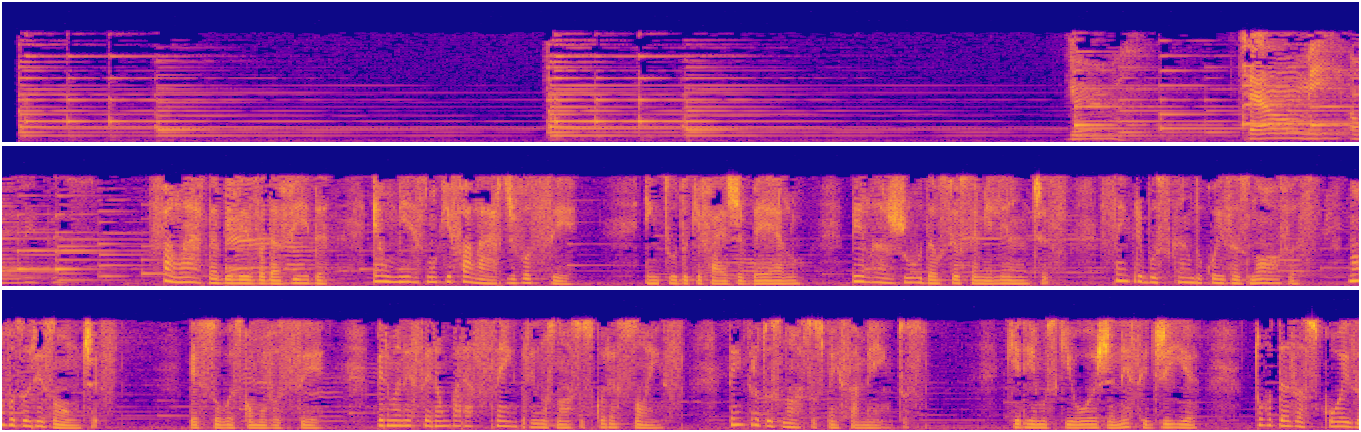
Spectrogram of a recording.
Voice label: Neutro, fem; Telemensagens 2017

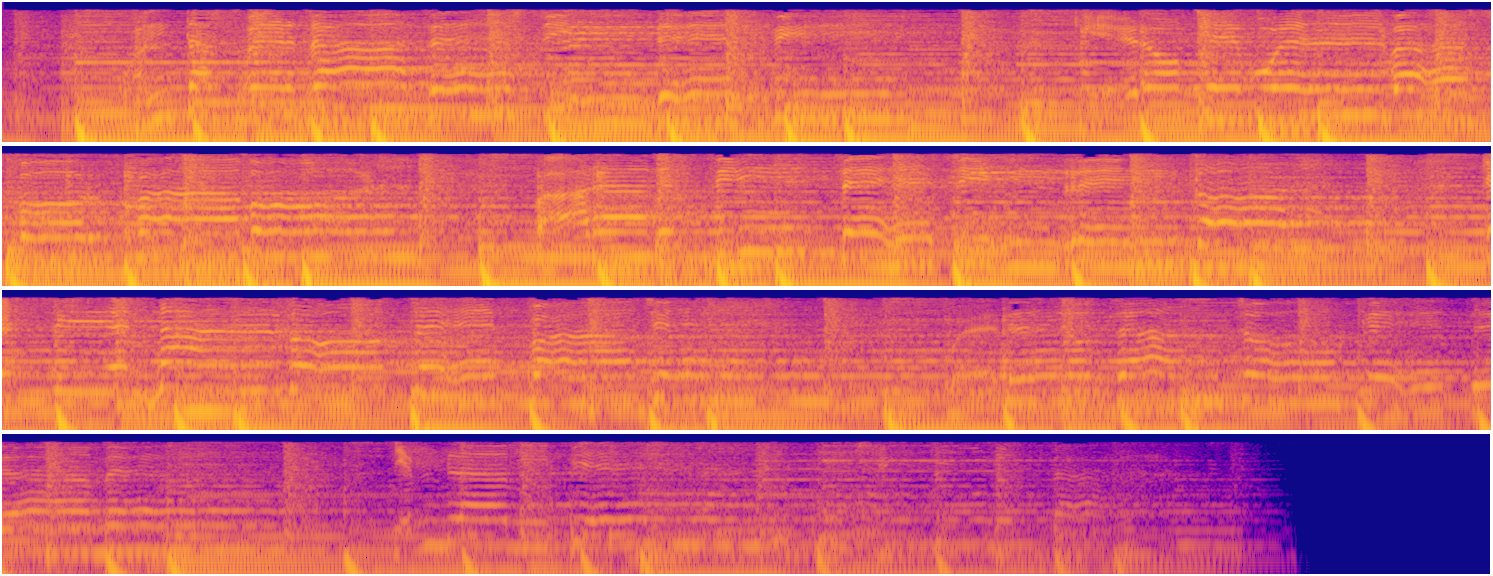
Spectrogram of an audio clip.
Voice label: Aniversário Sobrinho Feminino; Aniv Familiar

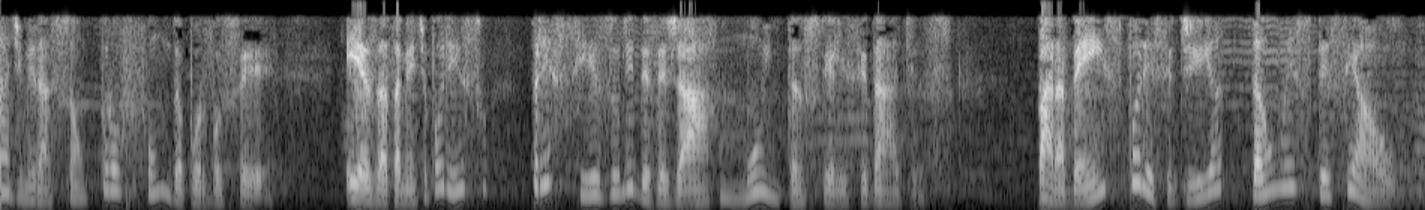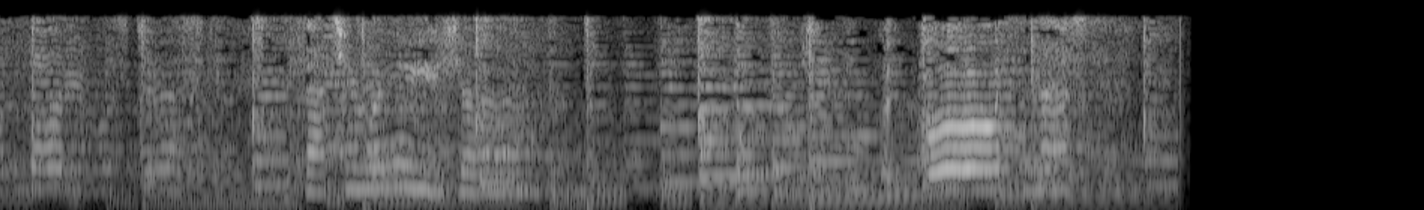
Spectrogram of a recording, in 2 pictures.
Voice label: Aniversário Compadre Feminino; Aniversários; Aniv Familiar

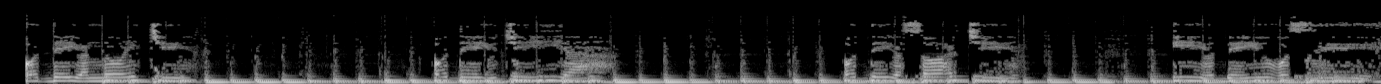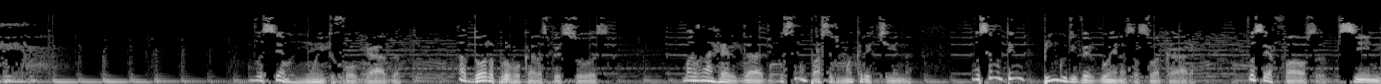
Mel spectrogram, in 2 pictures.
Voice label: telemensagem, ofensiva para mulher, m; duBroncas

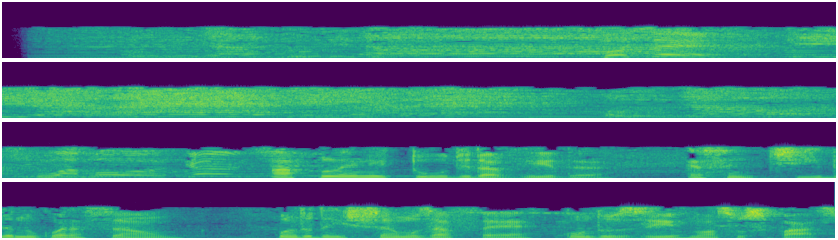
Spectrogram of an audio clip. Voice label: Neutro Católico Masculino

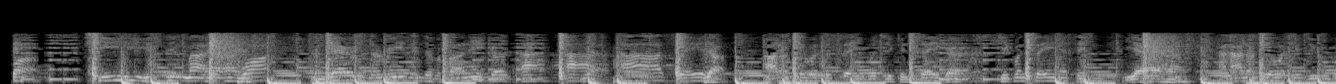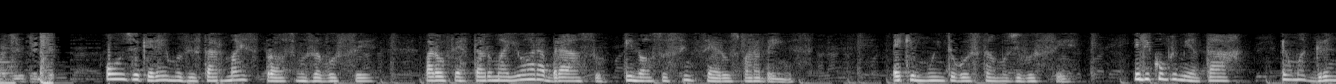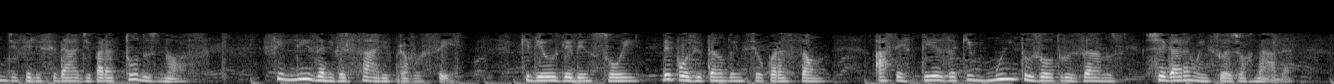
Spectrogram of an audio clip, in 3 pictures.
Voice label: NEUTRO PLURAL F; Aniversários; Aniversários diversos; fem

